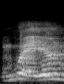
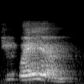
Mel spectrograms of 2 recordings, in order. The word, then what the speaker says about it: Ingweion: Tenemos aquí a Bari de su segundo nombre impronunciable en Twitter, pero que lo ¿Qué podéis... va? Ingüeyon no es tan difícil. ¿Cómo, por favor? Ingüeyon. Ingüeyon.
